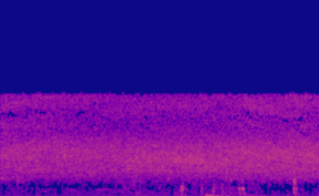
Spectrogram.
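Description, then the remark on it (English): Water pours steadily into a bucket being filled for mopping, a constant rushing hiss with a few faint low thumps and splashes underneath. No one speaks. “There we are, while the bucket fills up.”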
